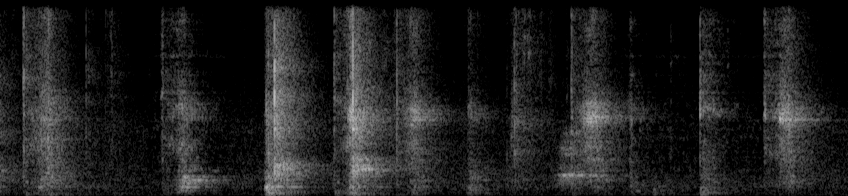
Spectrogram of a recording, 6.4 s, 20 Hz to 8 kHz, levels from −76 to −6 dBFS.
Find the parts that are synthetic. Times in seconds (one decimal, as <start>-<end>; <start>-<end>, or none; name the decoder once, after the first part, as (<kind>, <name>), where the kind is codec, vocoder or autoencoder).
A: 1.1-1.7 (vocoder, HiFi-GAN); 4.7-5.9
